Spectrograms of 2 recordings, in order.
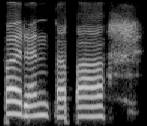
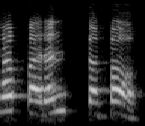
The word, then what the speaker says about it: परन्तप: संजय उवाच एवमुक्त्वा ऋषिकेशं गुडाकेशः परन्तपा नायोत्सयति गोविन्दमुक्त्वा तूष्णीं बभूववा तमुवाच ऋषिकेश कोई ट्रेन नहीं पकड़नी। एवं मुक्ता ऋषिकेशम गुडाकेश परंतप। तपा नहीं है, ये उच्चारण की त्रुटियां हैं, इस पे ध्यान देना।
